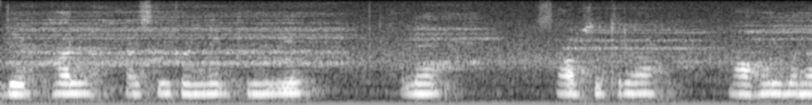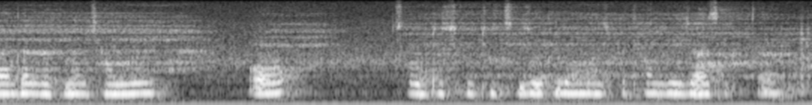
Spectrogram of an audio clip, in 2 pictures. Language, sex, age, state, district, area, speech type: Urdu, female, 18-30, Uttar Pradesh, Gautam Buddha Nagar, rural, spontaneous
